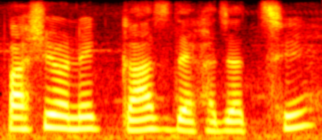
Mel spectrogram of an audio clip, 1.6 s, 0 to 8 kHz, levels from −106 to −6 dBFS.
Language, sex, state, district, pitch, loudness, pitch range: Bengali, female, West Bengal, Cooch Behar, 245 Hz, -16 LUFS, 215-260 Hz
